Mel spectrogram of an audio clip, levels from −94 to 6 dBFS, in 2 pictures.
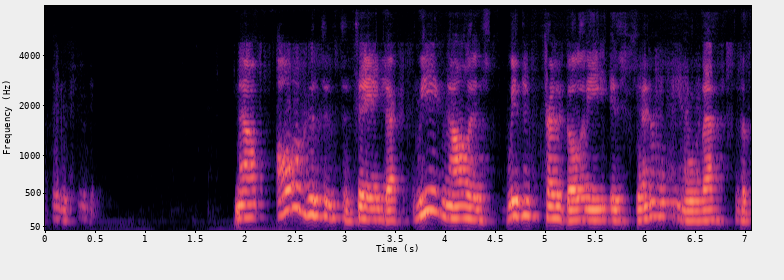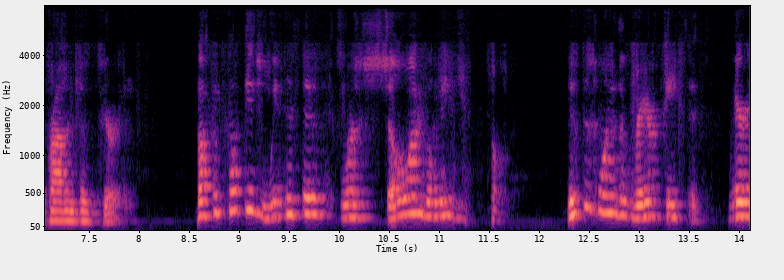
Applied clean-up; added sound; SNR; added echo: neural mask model DeepFilterNet 3.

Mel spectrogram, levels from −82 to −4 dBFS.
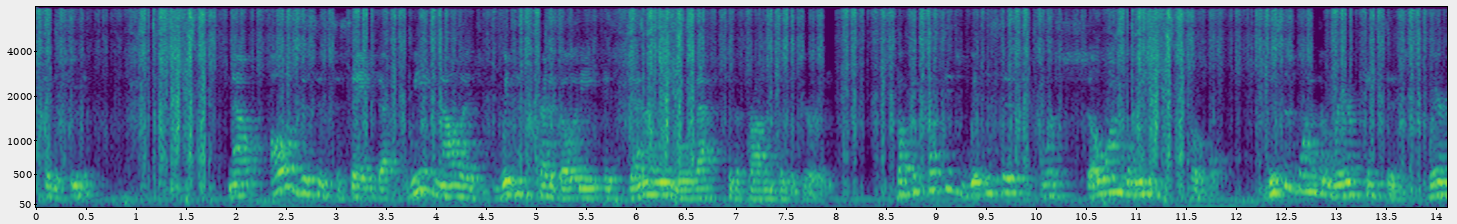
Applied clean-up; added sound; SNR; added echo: none; Writing; 8 dB; reverberation time 0.6 s.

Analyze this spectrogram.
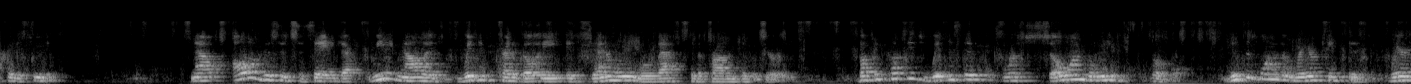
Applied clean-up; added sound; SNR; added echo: neural separator model SepFormer DNS4.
